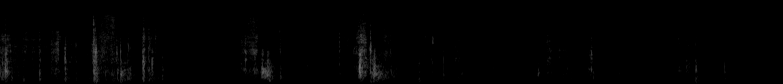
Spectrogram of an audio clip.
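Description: Faint rustling and scraping of paper as a colour-sample card is handled, a few short rustles within the first four seconds, then only room tone.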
